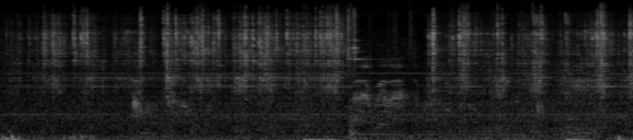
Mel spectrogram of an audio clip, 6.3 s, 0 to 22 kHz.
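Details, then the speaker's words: Infiniti M35 rear-wheel-drive front wheel hub, just removed and turned by hand: gritty, irregular metallic rattle and clinking; worn wheel bearing. "Those are the bearings."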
